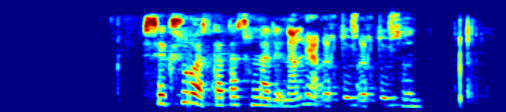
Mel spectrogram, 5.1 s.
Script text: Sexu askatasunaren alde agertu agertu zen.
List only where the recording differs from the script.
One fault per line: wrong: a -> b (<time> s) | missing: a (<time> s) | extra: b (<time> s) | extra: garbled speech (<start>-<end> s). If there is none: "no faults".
no faults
